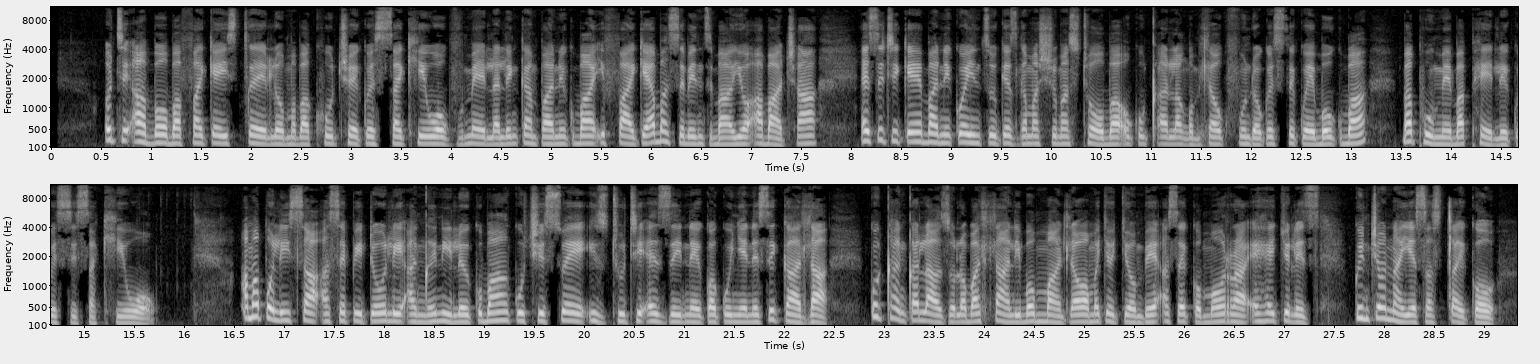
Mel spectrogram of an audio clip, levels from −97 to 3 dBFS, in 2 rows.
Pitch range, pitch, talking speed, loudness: 160-185 Hz, 170 Hz, 90 wpm, -21 LUFS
